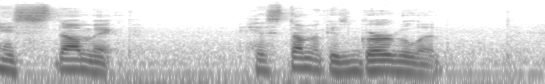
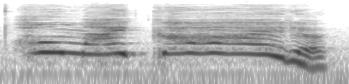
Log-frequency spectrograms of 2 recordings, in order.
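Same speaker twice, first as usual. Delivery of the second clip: mock shocked cry; 7 dB louder than usual. Girlfriend sees boyfriend after car accident, high mock shriek. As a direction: squeal it like an overwrought girlfriend.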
